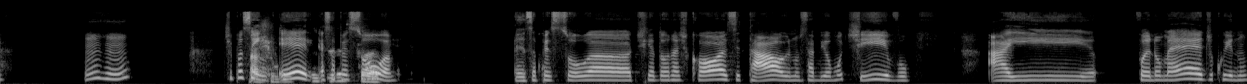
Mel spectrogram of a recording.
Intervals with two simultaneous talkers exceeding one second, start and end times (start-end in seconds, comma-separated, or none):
2.5-4.0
